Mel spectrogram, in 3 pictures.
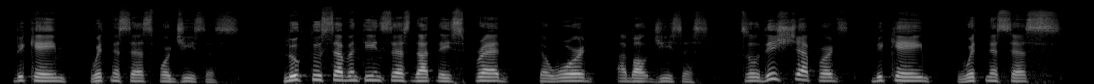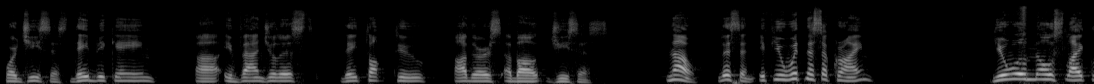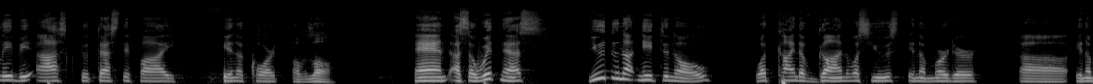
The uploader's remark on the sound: Recorded on January 13, 2019 at THRIVE Church Vancouver, Canada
